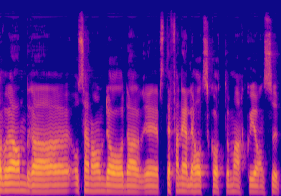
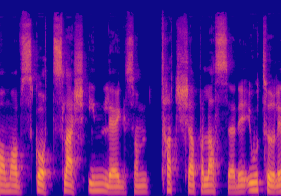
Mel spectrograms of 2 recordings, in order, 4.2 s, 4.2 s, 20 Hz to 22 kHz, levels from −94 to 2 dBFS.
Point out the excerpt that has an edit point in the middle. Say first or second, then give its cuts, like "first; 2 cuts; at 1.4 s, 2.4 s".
first; 1 cut; at 2.4 s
